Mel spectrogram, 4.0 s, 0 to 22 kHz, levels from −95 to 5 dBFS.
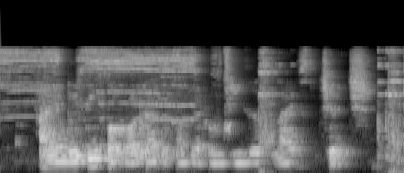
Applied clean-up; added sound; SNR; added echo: classical method log-MMSE.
